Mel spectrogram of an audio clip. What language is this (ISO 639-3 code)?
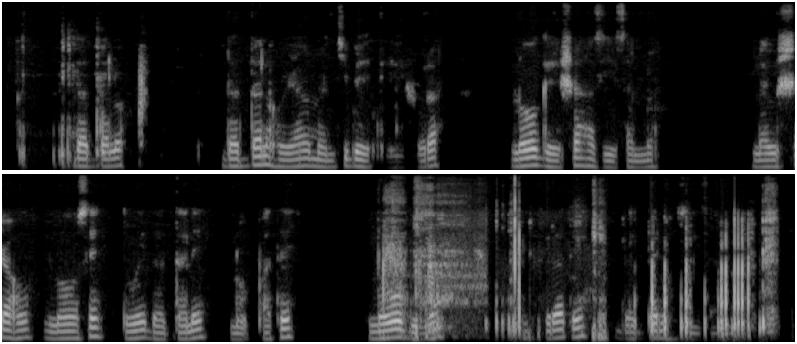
sid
